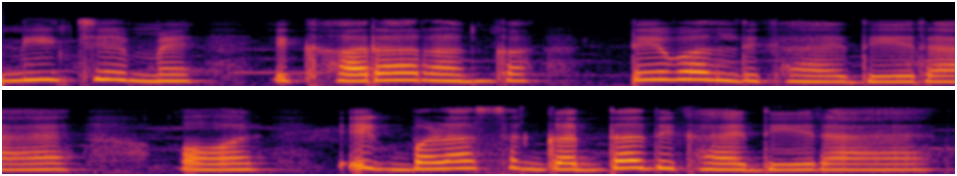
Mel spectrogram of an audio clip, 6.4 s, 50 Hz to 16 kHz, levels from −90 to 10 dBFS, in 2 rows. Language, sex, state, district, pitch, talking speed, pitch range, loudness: Hindi, female, Haryana, Charkhi Dadri, 275 Hz, 190 wpm, 245-305 Hz, -18 LUFS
